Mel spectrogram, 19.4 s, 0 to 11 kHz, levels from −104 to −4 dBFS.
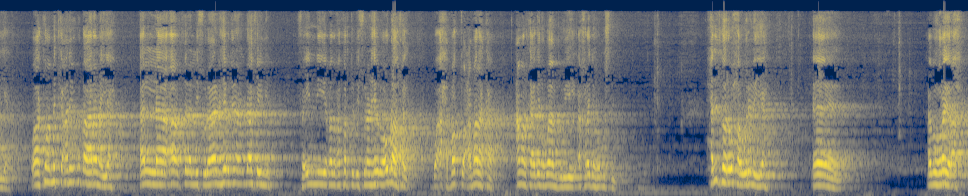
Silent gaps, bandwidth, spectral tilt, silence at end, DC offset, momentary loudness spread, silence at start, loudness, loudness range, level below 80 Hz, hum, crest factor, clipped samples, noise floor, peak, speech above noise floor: none; 9.4 kHz; -3 dB/octave; 0 s; under 0.1%; 16 LU; 0 s; -16 LUFS; 6 LU; -62 dBFS; none; 16 dB; under 0.1%; -51 dBFS; 0 dBFS; 36 dB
